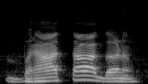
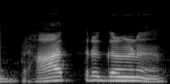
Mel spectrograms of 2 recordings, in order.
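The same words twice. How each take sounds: First: भ्रातागण with long "taa" before "gan"; wrong compound form. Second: भ्रातृगण slowly, with "tri/tra" before "gan"; correct compound form. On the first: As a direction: say भ्रातागण with an open aa. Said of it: "भ्रातागण नहीं". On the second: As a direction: draw out भ्रातृगण syllable by syllable. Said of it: "देखिए कैसे लिखेंगे". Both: Shown as a demonstration.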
